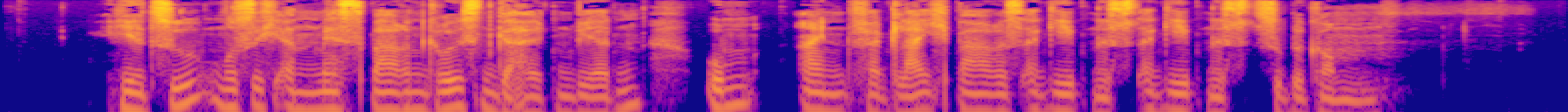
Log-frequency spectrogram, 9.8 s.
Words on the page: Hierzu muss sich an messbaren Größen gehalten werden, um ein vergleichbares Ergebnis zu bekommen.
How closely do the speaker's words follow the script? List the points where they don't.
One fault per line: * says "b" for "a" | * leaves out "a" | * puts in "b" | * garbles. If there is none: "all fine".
* puts in "Ergebnis"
